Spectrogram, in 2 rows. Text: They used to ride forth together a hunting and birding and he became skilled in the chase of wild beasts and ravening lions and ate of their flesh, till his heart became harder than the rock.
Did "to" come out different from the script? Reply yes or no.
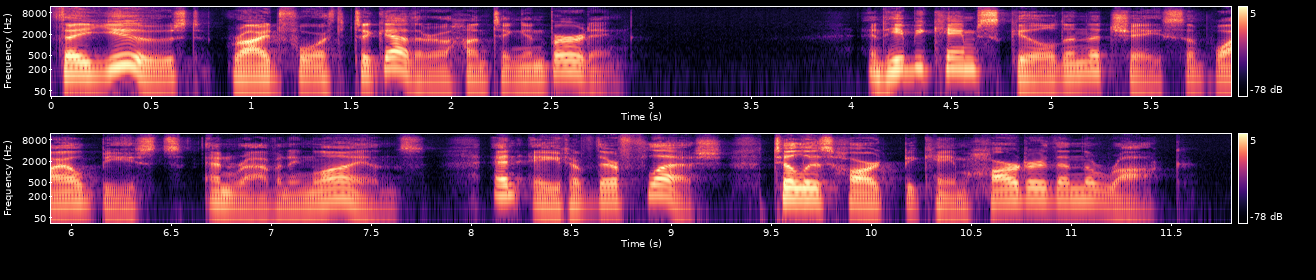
yes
